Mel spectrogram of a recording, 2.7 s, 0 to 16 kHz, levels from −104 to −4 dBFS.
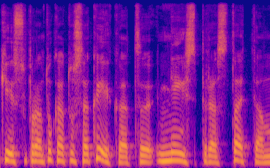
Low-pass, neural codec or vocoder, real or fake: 14.4 kHz; none; real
